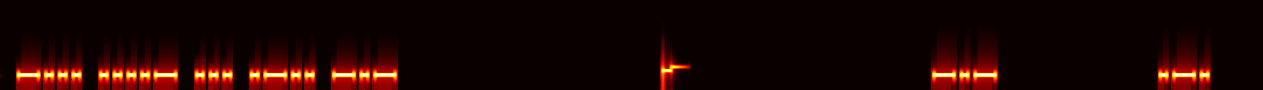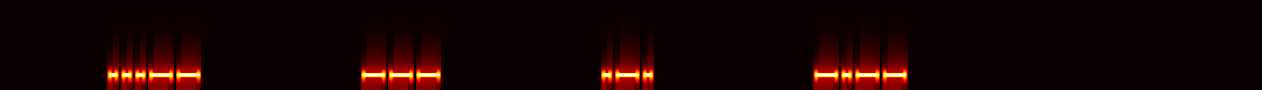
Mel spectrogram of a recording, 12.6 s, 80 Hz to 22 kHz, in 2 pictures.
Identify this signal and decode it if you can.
Morse code, heard as a keyed tone, about 36 wpm, spaced as for 14 wpm, 700 Hz. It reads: B4SLK KR3ORY
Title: USA Call Signs - 6 Characters - 8x Character Spacing - 35wpm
